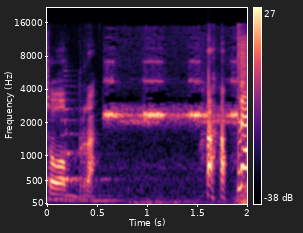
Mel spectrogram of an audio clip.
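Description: Cricket chirping sound effect, a steady high trill lasting about a second and a half: the comic 'crickets' cue for an awkward silence after a joke.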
